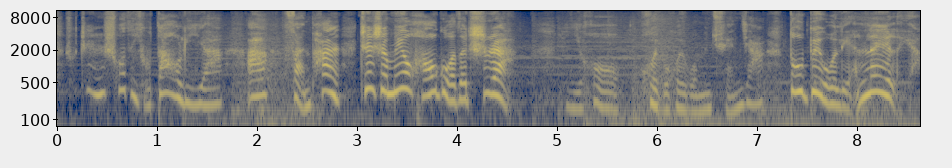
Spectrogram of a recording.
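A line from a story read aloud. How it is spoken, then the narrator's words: Muttering. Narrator (Chinese): 有人在底下嘀嘀咕咕的说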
